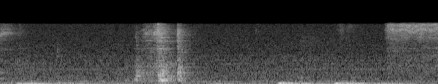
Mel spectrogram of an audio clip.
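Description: Kitchen handling noises, a short clatter and a few low thumps, as a can of cooking spray is fetched; near the end, the steady hiss of the cooking spray starts as it is sprayed into a loaf pan.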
